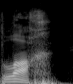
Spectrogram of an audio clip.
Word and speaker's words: loch: So a lot of you are familiar with how the Scots pronounce the word for their word for lake, which is loch, and it's a guttural CH.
